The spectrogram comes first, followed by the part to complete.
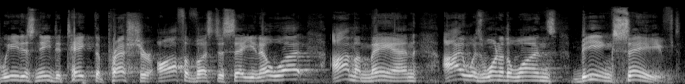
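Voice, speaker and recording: A man's voice: a little high, fairly bright tone. A man preaching a sermon, fervent and repetitive, with frequent hallelujahs.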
